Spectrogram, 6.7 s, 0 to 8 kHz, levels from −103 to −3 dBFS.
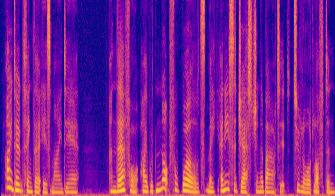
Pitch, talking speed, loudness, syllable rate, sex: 210 Hz, 195 wpm, -21 LUFS, 5.3 syllables/s, female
